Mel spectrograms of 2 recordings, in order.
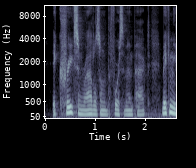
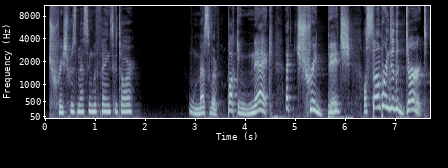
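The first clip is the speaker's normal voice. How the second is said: higher, louder furious yelling; furious shout; 8 semitones higher, 7 dB louder than usual. Acted. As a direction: explode with rage. Raging outburst about Trish.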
